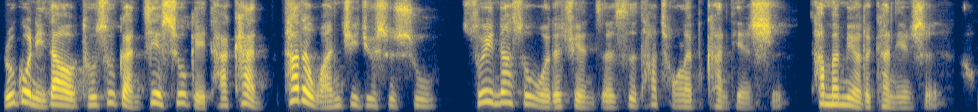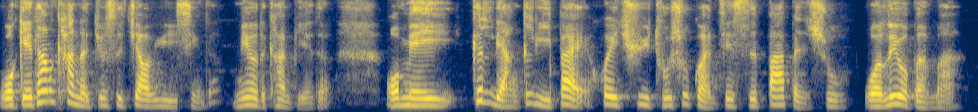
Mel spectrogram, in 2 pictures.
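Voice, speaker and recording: Lively woman telling stories. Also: lowish voice, quick pace, slightly rough. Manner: lively anecdotes, mixes English words into Mandarin. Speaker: interview guest, mother of three. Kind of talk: casual storytelling interview.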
